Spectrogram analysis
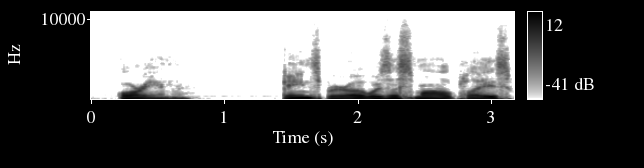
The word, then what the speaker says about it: Orion: a boy was born they named him orion after the constellation perhaps though they changed the accent to the first syllable calling it orion gainesboro was a small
